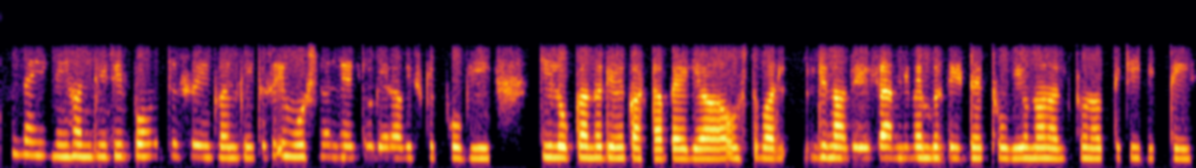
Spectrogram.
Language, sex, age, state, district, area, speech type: Punjabi, female, 18-30, Punjab, Fazilka, rural, conversation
